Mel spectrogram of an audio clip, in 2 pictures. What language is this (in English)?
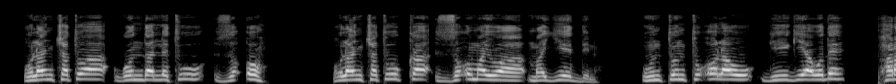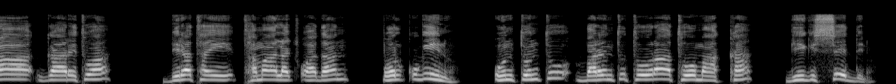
Dawro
